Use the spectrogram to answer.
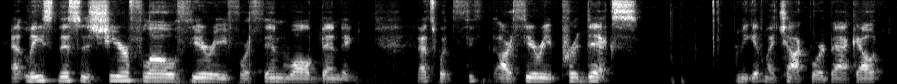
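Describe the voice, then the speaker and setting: A man's voice: medium pitch, darkish tone. A man giving a university engineering lecture, explaining step by step and thinking aloud with fillers.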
